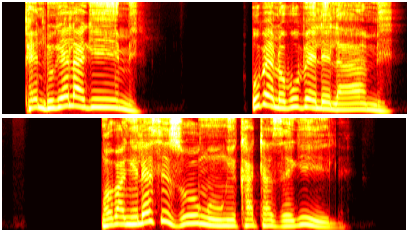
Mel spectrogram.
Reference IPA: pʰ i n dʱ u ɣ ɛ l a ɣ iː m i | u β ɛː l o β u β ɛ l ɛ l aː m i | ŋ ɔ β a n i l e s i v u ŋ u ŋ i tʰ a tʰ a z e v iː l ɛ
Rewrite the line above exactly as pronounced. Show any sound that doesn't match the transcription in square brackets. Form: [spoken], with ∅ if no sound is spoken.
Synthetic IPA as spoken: pʰ [e] n dʱ u ɣ ɛ l a ɣ iː m i | u β [ɛ] l o β u β ɛ l ɛ l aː m i | ŋ ɔ β a [ŋ] i l e s i [z] u ŋ u ŋ i [kʰ] a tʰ a z e [ɣ] iː l ɛ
